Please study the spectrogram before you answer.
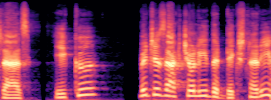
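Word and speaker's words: いく: So it will be pronounced as iku, which is actually the dictionary form of the verb ikimasu, which means to go.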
